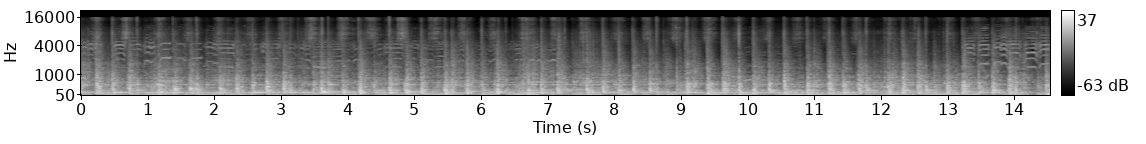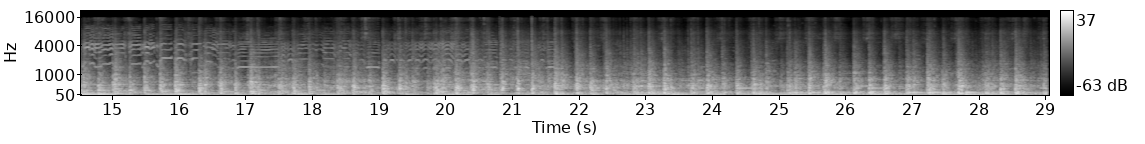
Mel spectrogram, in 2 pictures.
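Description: A traditional wedding band of large stick-beaten folk drums playing a fast, dense beat, with a shehnai playing a wavering melody over it, clearest in the middle.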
